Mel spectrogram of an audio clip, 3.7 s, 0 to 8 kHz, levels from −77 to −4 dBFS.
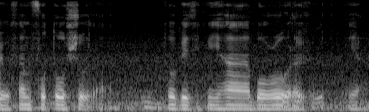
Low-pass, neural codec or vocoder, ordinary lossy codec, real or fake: none; none; none; real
